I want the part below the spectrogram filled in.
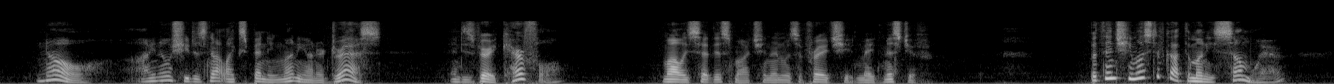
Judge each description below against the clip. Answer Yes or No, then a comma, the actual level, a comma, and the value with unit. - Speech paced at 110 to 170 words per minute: Yes, average, 160 wpm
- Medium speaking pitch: No, low, 115 Hz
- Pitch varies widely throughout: Yes, wide, 7.2 semitones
